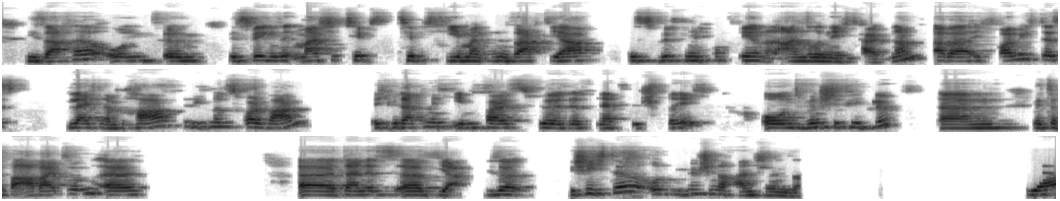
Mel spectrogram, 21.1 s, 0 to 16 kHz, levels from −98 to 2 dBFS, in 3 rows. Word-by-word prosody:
die 180 Hz, -, 0 dB
Sache 175 Hz, +10 st, +1 dB
und, 185 Hz, -1 st, -3 dB
ähm, 180 Hz, -1 st, 0 dB, 0.2 s
deswegen 190 Hz, +1 st, +2 dB
sind 205 Hz, -, 0 dB
manche 185 Hz, +3 st, +2 dB
Tipps 215 Hz, 0 st, -2 dB
Tipps 205 Hz, -1 st, -2 dB
jemand, 180 Hz, -1 st, +2 dB
hm, 185 Hz, -, -2 dB
sagt: 175 Hz, -1 st, +1 dB
„Ja, 195 Hz, +2 st, +3 dB, 0.2 s
das 185 Hz, -1 st, -1 dB
wird 200 Hz, 0 st, -3 dB
nicht 195 Hz, -1 st, -3 dB
passieren“ 200 Hz, 0 st, 0 dB
und -, -, -2 dB
andere 175 Hz, -1 st, +2 dB
nicht 150 Hz, -2 st, -1 dB
halt, -, -, 0 dB
ne? -, -, +1 dB
Aber 185 Hz, -1 st, +4 dB
ich 190 Hz, -, -8 dB
freue 200 Hz, +2 st, +1 dB
mich, 255 Hz, -1 st, -5 dB
dass 220 Hz, +1 st, -3 dB, 0.2 s
vielleicht 190 Hz, -1 st, +1 dB
ein 170 Hz, 0 st, -3 dB
paar 195 Hz, +8 st, +3 dB
für 245 Hz, -, -17 dB
dich 220 Hz, 0 st, -9 dB
nutzvoll 225 Hz, -2 st, 0 dB
waren. 185 Hz, -, +4 dB, 0.5 s
Ich 195 Hz, +1 st, -5 dB
bedanke 195 Hz, +1 st, +1 dB
mich 220 Hz, +1 st, -7 dB
ebenfalls 190 Hz, 0 st, 0 dB
für 190 Hz, -2 st, +1 dB
das 180 Hz, -1 st, -2 dB
nette 170 Hz, 0 st, 0 dB
Gespräch 300 Hz, -, -2 dB, 0.4 s
und 190 Hz, 0 st, +2 dB
wünsche 210 Hz, +2 st, +1 dB
dir 210 Hz, -, -7 dB
viel 210 Hz, -1 st, -4 dB
Glück, 270 Hz, -, -2 dB, 0.3 s
ähm, 175 Hz, +1 st, +1 dB, 0.2 s
mit 185 Hz, +1 st, -3 dB
der 190 Hz, -, -1 dB
Verarbeitung, 185 Hz, +6 st, +1 dB
äh, 190 Hz, -1 st, +4 dB, 1.1 s
äh, 175 Hz, -1 st, +6 dB
deines 185 Hz, 0 st, +1 dB
äh, 180 Hz, -1 st, +5 dB
ja, -, -, +3 dB, 0.2 s
dieser 190 Hz, +1 st, +1 dB, 0.3 s
Geschichte 230 Hz, +7 st, +2 dB, 0.2 s
und 225 Hz, -5 st, -5 dB
wünsche 230 Hz, -1 st, -1 dB
noch 190 Hz, -1 st, -1 dB
einen 170 Hz, +2 st, -1 dB
schönen 165 Hz, -3 st, -3 dB
So 140 Hz, -, -4 dB, 1.5 s
Ja? -, -, +6 dB
190 Hz, 185 wpm, -16 LUFS, 180-205 Hz, 1.5 s, äh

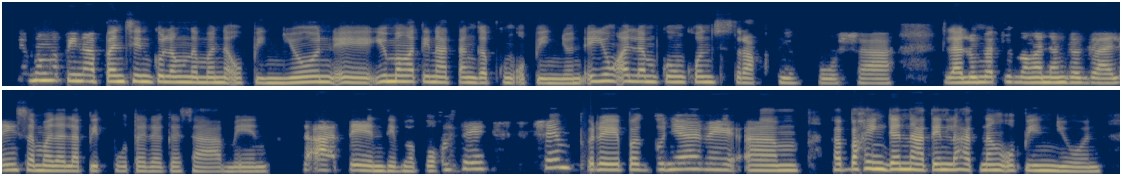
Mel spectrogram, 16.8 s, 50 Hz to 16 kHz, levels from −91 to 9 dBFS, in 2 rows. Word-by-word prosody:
'yung 300 Hz, +1 st, +3 dB
mga 300 Hz, -, -11 dB
pinapansin 260 Hz, -2 st, +3 dB
ko 250 Hz, -, -1 dB
lang 235 Hz, -1 st, +3 dB
naman 220 Hz, 0 st, +2 dB
na 210 Hz, -, -2 dB
opinyon, 205 Hz, +4 st, +1 dB
eh 210 Hz, -1 st, 0 dB
'yung 255 Hz, +1 st, +6 dB
mga 255 Hz, -1 st, +3 dB
tinatanggap 215 Hz, -3 st, 0 dB
kong 205 Hz, 0 st, -3 dB
opinyon, 185 Hz, 0 st, -3 dB
eh, 255 Hz, -, +1 dB
'yung 275 Hz, 0 st, +1 dB
alam 255 Hz, -2 st, +2 dB
kong 235 Hz, -1 st, 0 dB
constructive 210 Hz, -4 st, -4 dB
po 190 Hz, -1 st, -7 dB
siya. 190 Hz, 0 st, -6 dB, 0.3 s
Lalo 215 Hz, +1 st, +3 dB
na't 225 Hz, +1 st, -2 dB
'yung 225 Hz, -2 st, -3 dB
mga 215 Hz, 0 st, +3 dB
nanggagaling 215 Hz, 0 st, +1 dB
sa 235 Hz, -2 st, -3 dB
malalapit 205 Hz, -1 st, -1 dB
po 195 Hz, -1 st, -11 dB
talaga 190 Hz, -1 st, -6 dB
sa'min 180 Hz, 0 st, -6 dB, 0.2 s
sa 225 Hz, -1 st, +1 dB
atin 215 Hz, -3 st, 0 dB
'di 195 Hz, -, -2 dB
ba 190 Hz, -, -4 dB
po, 205 Hz, -1 st, -6 dB
kasi 275 Hz, +3 st, -3 dB, 0.4 s
siyempre 255 Hz, -8 st, +1 dB
'pag 250 Hz, -2 st, -2 dB
kunyari, 255 Hz, -1 st, 0 dB
um, 220 Hz, 0 st, +1 dB, 0.3 s
papakinggan 270 Hz, +1 st, +5 dB
natin 245 Hz, 0 st, +4 dB
lahat 245 Hz, -1 st, -1 dB
ng 235 Hz, 0 st, +2 dB
opinyon, 200 Hz, -4 st, -1 dB
220 Hz, 165 wpm, -20 LUFS, 200-250 Hz, 0.4 s, yung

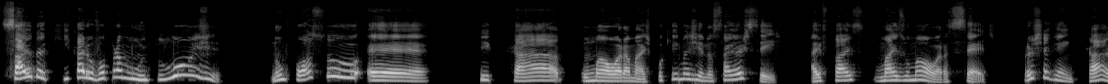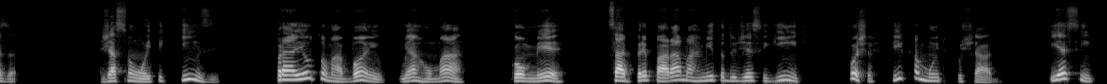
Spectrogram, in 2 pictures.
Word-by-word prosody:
saio 290 Hz, +6 st, +6 dB
daqui, 295 Hz, -5 st, -2 dB
cara, 315 Hz, +3 st, +5 dB
eu -, -, +4 dB
vou 270 Hz, +3 st, +1 dB
pra 330 Hz, +3 st, +1 dB
muito 225 Hz, -7 st, +1 dB
longe. 370 Hz, -, +1 dB, 0.5 s
Não 225 Hz, -, 0 dB
posso, 305 Hz, -, +1 dB
eh, 175 Hz, -5 st, +5 dB, 0.5 s
ficar 190 Hz, -2 st, -1 dB, 0.2 s
1 170 Hz, 0 st, +2 dB
hora 160 Hz, 0 st, +5 dB
a -, -, +1 dB
mais, 125 Hz, -4 st, -3 dB
porque 190 Hz, -, -8 dB
imagina, 230 Hz, -9 st, -1 dB
eu -, -, -6 dB
saio 210 Hz, +8 st, 0 dB
às 265 Hz, 0 st, -3 dB
18h, 265 Hz, -, -5 dB, 0.3 s
aí -, -, +2 dB
faz 190 Hz, 0 st, -2 dB
mais 185 Hz, +3 st, 0 dB
1 200 Hz, 0 st, +1 dB
hora, 120 Hz, -1 st, -2 dB
19h. -, -, -5 dB, 0.3 s
Pra -, -, 0 dB
eu -, -, -5 dB
chegar 285 Hz, -9 st, -4 dB
em 150 Hz, -, -6 dB
casa, -, -, -2 dB, 0.8 s
já 155 Hz, +6 st, +2 dB
são 155 Hz, -1 st, -3 dB
20:15. 140 Hz, -, -3 dB, 0.6 s
Pra 215 Hz, +1 st, +6 dB
eu 275 Hz, +4 st, +3 dB
tomar 165 Hz, -, -2 dB
banho, 145 Hz, -, 0 dB
me 145 Hz, +5 st, -4 dB
arrumar, 145 Hz, -3 st, -2 dB, 0.4 s
comer, 155 Hz, -2 st, +2 dB, 0.4 s
sabe, 175 Hz, -7 st, +5 dB
preparar 180 Hz, -1 st, +3 dB
a -, -, -3 dB
marmita 180 Hz, 0 st, -3 dB
do 165 Hz, -1 st, -4 dB
dia 170 Hz, +2 st, -1 dB
seguinte, 170 Hz, +1 st, -5 dB, 0.4 s
puxa, 145 Hz, -, +1 dB, 0.2 s
fica 275 Hz, +5 st, -3 dB
muito 165 Hz, -8 st, -3 dB
puxado." 120 Hz, -5 st, -8 dB, 0.5 s
E 225 Hz, -, +5 dB
assim 245 Hz, -, -1 dB
185 Hz, 150 wpm, -23 LUFS, 155-235 Hz, 0.8 s, saio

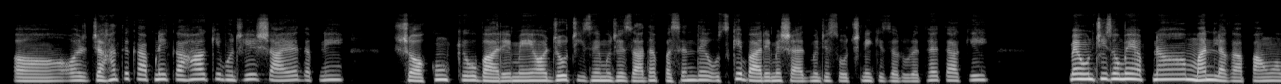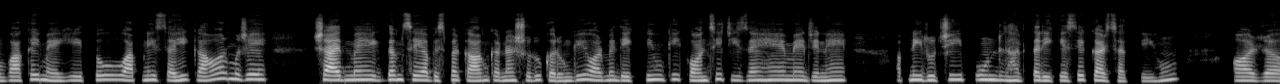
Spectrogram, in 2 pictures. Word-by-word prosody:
अ -, -, +1 dB
और 165 Hz, +3 st, 0 dB
जहाँ 195 Hz, +3 st, +3 dB
तक 255 Hz, -1 st, -5 dB
आपने 230 Hz, +1 st, +2 dB
कहा 225 Hz, +1 st, +3 dB
कि 245 Hz, -, -3 dB
मुझे 215 Hz, +2 st, -2 dB
शायद 195 Hz, +1 st, 0 dB
अपने 205 Hz, +3 st, -4 dB, 0.6 s
शौकों 190 Hz, +5 st, +3 dB
को 195 Hz, -1 st, +2 dB
बारे 170 Hz, -2 st, +3 dB
में 175 Hz, +1 st, +2 dB
और 180 Hz, 0 st, +4 dB
जो 205 Hz, +1 st, +6 dB
चीज़ें 180 Hz, -2 st, -3 dB
मुझे 180 Hz, 0 st, +1 dB
ज़्यादा 165 Hz, +2 st, -1 dB
पसंद 190 Hz, +4 st, -1 dB
है 200 Hz, -, +1 dB
उसके 180 Hz, +9 st, -2 dB
बारे 175 Hz, -1 st, +4 dB
में 175 Hz, -, +1 dB
शायद 160 Hz, -2 st, +1 dB
मुझे 170 Hz, 0 st, -3 dB
सोचने 170 Hz, +2 st, -4 dB
की 170 Hz, -, -9 dB
ज़रूरत 155 Hz, +1 st, -7 dB
है 195 Hz, -, 0 dB
ताकि 200 Hz, +3 st, -2 dB, 0.8 s
मैं 245 Hz, -, +8 dB
उन 245 Hz, 0 st, +7 dB
चीज़ों 255 Hz, +2 st, +4 dB
में 250 Hz, 0 st, +7 dB
अपना 230 Hz, +1 st, +2 dB
मन 210 Hz, -2 st, +6 dB
लगा 170 Hz, -4 st, +1 dB
पाऊँ। 170 Hz, +1 st, -1 dB
अ, -, -, -5 dB
वाक़ई 185 Hz, +5 st, 0 dB
में 190 Hz, -5 st, 0 dB
ये 185 Hz, +2 st, -4 dB
तो 215 Hz, +1 st, -1 dB
आपने 200 Hz, +2 st, 0 dB
सही 190 Hz, +2 st, -1 dB
कहा 185 Hz, -2 st, +1 dB
और 265 Hz, +3 st, 0 dB
मुझे 235 Hz, 0 st, 0 dB, 0.5 s
शायद 205 Hz, -2 st, +6 dB
मैं 210 Hz, +1 st, +1 dB
एकदम 210 Hz, +2 st, 0 dB
से 210 Hz, -1 st, -1 dB
अब 195 Hz, -1 st, -1 dB
इस 180 Hz, -, -4 dB
पर 205 Hz, -, 0 dB
काम 175 Hz, -1 st, +1 dB
करना 185 Hz, 0 st, -1 dB
शुरू 190 Hz, +2 st, -3 dB
करूँगी 175 Hz, +4 st, -1 dB
और 200 Hz, -4 st, +1 dB
मैं 195 Hz, 0 st, -2 dB
देखती 180 Hz, +3 st, -4 dB
हूँ 220 Hz, 0 st, +1 dB
कि 235 Hz, -1 st, -4 dB
कौन-सी 185 Hz, +5 st, -1 dB
चीज़ें 195 Hz, -3 st, -5 dB
हैं 200 Hz, +1 st, 0 dB
मैं 200 Hz, -1 st, 0 dB
जिन्हें 185 Hz, +2 st, -1 dB, 0.5 s
अपनी 205 Hz, +3 st, -1 dB
रूचिपूर्ण 215 Hz, +1 st, -1 dB
हर 180 Hz, -1 st, 0 dB
तरीके 180 Hz, -2 st, -1 dB
से 210 Hz, +6 st, -3 dB
कर 190 Hz, -3 st, +3 dB
सकती 155 Hz, 0 st, -9 dB
हूँ। 195 Hz, +10 st, -3 dB, 0.6 s
और 180 Hz, -2 st, 0 dB
190 Hz, 185 wpm, -21 LUFS, 175-215 Hz, 0.8 s, मैं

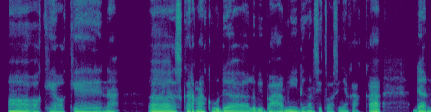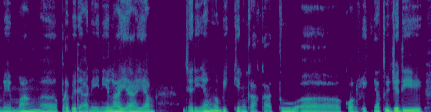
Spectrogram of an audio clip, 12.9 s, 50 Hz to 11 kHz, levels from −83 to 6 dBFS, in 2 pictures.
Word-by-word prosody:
Oh 145 Hz, -7 st, +3 dB
oke 125 Hz, +3 st, -7 dB
oke. 115 Hz, +1 st, -3 dB, 0.4 s
Nah, 105 Hz, -3 st, -1 dB, 0.5 s
eee, 120 Hz, -2 st, +5 dB
sekarang 135 Hz, +3 st, +1 dB
aku 145 Hz, +3 st, 0 dB
udah 105 Hz, -3 st, +2 dB
lebih 105 Hz, 0 st, -1 dB
paham 110 Hz, +3 st, +1 dB
nih 135 Hz, -1 st, +4 dB
dengan 115 Hz, -2 st, -2 dB
situasinya 105 Hz, -1 st, -7 dB
Kakak, 120 Hz, +8 st, -1 dB, 0.4 s
dan 105 Hz, -3 st, +1 dB
memang, 100 Hz, +9 st, 0 dB, 0.2 s
eee, 105 Hz, -3 st, -1 dB
perbedaan -, -, -2 dB
inilah 115 Hz, +10 st, +1 dB
ya 105 Hz, +5 st, +2 dB
yang 115 Hz, +5 st, 0 dB, 0.4 s
jadinya 105 Hz, -, +1 dB
ngebikin 110 Hz, -1 st, -1 dB
Kakak 110 Hz, -2 st, -10 dB
tuh, 155 Hz, 0 st, -1 dB
eee, 105 Hz, +1 st, -4 dB
konfliknya 110 Hz, 0 st, -4 dB
tuh 130 Hz, +3 st, +1 dB
jadi 105 Hz, -3 st, +4 dB
110 Hz, 135 wpm, -25 LUFS, 105-130 Hz, 0.5 s, eee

